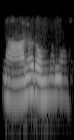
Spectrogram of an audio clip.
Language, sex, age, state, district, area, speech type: Tamil, female, 18-30, Tamil Nadu, Kallakurichi, rural, conversation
